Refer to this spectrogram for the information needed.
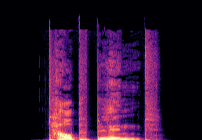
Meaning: deafblind
- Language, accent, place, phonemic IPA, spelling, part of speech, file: German, Germany, Berlin, /ˈtaʊ̯pˌblɪnt/, taubblind, adjective, De-taubblind.ogg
